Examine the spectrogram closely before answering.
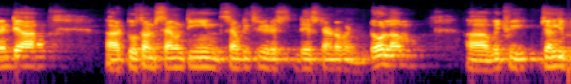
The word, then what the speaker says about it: Doklam: 2017, 73-day standoff in Dolam, which we generally pronounce Doklam now.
